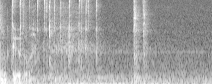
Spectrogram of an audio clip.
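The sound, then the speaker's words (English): Keys clatter on a computer keyboard during a web search, faint rapid clusters of keystrokes, then a pause before a short final burst of typing. “Oops. I was Googling McDonald's and I typed the McDonald's.”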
